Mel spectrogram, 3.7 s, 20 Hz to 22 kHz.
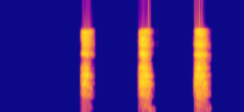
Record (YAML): exhalation_length: 3.7 s
exhalation_amplitude: 27862
exhalation_signal_mean_std_ratio: 0.29
survey_phase: beta (2021-08-13 to 2022-03-07)
age: 18-44
gender: Female
wearing_mask: 'No'
symptom_none: true
smoker_status: Never smoked
respiratory_condition_asthma: true
respiratory_condition_other: false
recruitment_source: REACT
submission_delay: 2 days
covid_test_result: Negative
covid_test_method: RT-qPCR
influenza_a_test_result: Negative
influenza_b_test_result: Negative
